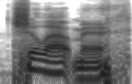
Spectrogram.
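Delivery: chuckling casually through the words; amused, brushing off the panic; laughing. Retold or imitated. Insurance agent laughing at the panicked caller, amused.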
